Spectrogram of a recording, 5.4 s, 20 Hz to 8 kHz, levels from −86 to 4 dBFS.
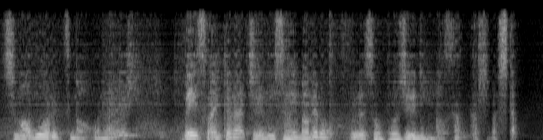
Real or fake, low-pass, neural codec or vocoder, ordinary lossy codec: fake; 7.2 kHz; codec, 44.1 kHz, 0.9 kbps, DAC; none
